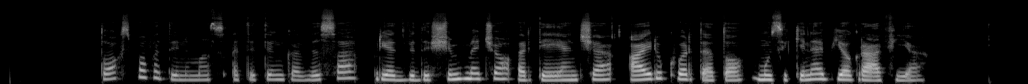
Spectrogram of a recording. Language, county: Lithuanian, Vilnius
